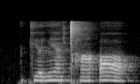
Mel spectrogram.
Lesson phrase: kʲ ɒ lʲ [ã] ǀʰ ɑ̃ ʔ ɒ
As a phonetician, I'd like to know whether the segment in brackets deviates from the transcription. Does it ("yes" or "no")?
no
